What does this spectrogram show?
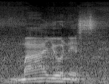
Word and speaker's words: Mayones: Mayonnaise? How do you pronounce the brand? Mayones. Mayones.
